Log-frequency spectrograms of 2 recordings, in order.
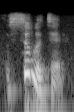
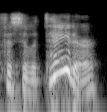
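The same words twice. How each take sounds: First: The stress is on the second syllable. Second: The stress is on the fourth syllable. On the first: The speaker calls it right. "it's got to be on the ... second syllable" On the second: The speaker calls it wrong. "I was hearing you on the fourth syllable"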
